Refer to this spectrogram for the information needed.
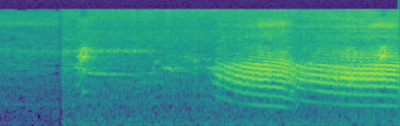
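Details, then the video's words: Blue manakin in forest during its mating ritual. A brief high note and a thin whistle come first, then a loud, drawn-out nasal buzz swells with rich harmonics, dipping slightly before holding steady. "BLUE MANAKIN BIRD MATING RITUAL IN THE FOREST"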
